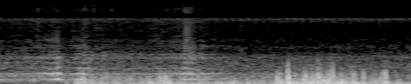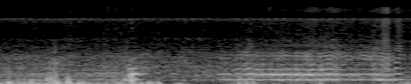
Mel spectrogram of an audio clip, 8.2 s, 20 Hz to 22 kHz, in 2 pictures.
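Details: Honey bees during a hive inspection on 19/3/22: a steady low droning hum with faint tonal bands, swelling into a louder, denser buzz around the middle with some soft knocks and handling thuds.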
